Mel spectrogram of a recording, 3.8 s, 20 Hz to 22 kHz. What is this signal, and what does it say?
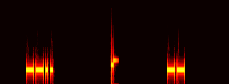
Morse code, heard as a keyed tone, about 30 wpm, 700 Hz. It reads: Z M
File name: Single-Letter-Number-30wpm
